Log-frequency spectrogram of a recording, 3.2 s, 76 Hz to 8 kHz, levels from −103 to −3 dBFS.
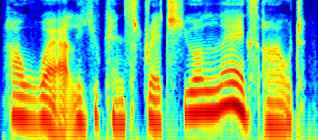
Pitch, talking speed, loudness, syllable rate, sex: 165 Hz, 150 wpm, -18 LUFS, 2.6 syllables/s, female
